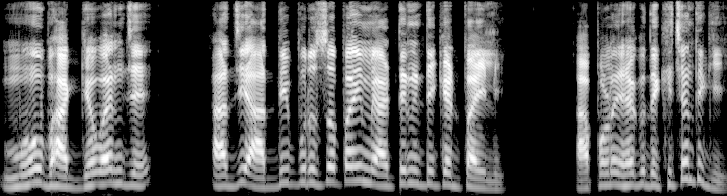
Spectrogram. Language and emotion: Odia, happy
